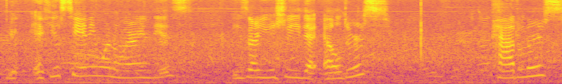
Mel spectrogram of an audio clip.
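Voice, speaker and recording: A woman with an American accent talks at a moderate pace in a fairly high pitch. Her intonation is lively, and there is noticeable background noise. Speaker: professor. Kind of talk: interview answer. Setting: outdoors.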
